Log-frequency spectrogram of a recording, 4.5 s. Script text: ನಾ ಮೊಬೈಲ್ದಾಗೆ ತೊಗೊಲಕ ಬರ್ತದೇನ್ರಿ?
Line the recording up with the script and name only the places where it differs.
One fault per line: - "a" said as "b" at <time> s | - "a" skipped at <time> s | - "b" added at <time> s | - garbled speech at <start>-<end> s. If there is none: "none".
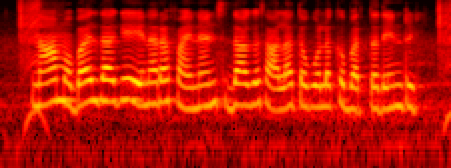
- "ಏನರ ಫೈನಾನ್ಸದಾಗ ಸಾಲ" added at 1.3 s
